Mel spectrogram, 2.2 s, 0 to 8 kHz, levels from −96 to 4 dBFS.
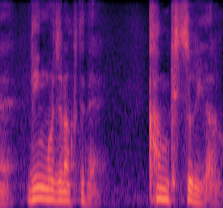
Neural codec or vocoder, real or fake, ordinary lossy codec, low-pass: codec, 16 kHz, 6 kbps, DAC; fake; none; none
